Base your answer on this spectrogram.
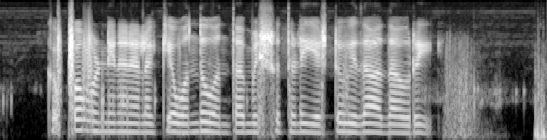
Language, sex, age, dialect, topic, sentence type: Kannada, female, 31-35, Central, agriculture, question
